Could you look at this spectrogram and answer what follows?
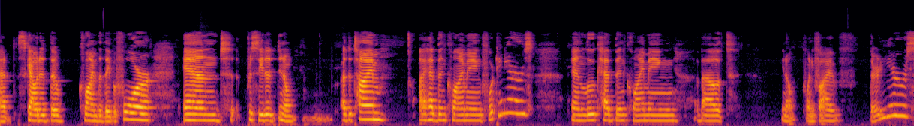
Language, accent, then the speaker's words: English; Montreal, Quebec, Canada; also born or lived in New York City; now in New Paltz, United States; I hail from French Quebec, born and raised in Montreal, moved to New York City, and then ended up in the Gunks in New Paltz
